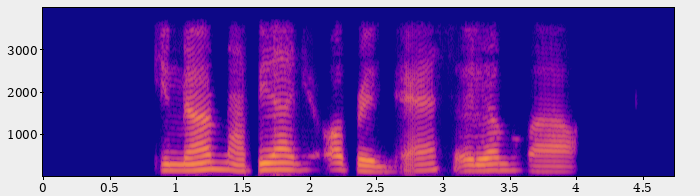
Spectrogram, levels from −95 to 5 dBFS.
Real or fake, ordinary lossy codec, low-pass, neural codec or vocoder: fake; none; 3.6 kHz; codec, 16 kHz, 0.5 kbps, X-Codec, HuBERT features, trained on balanced general audio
